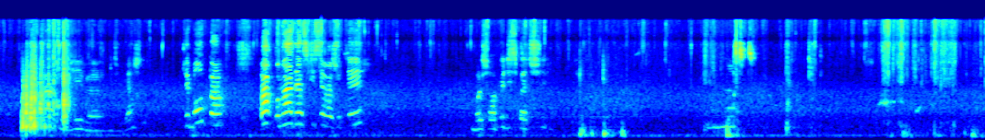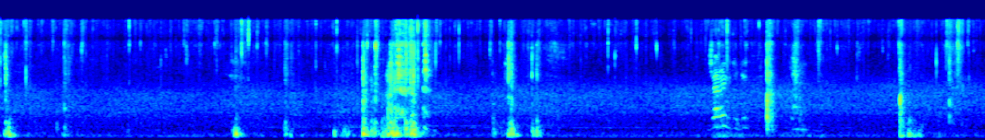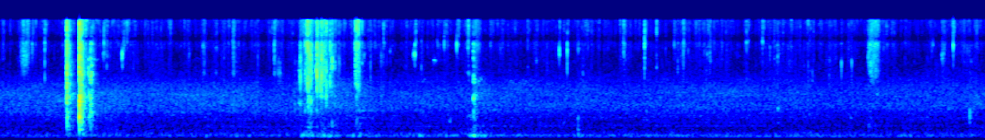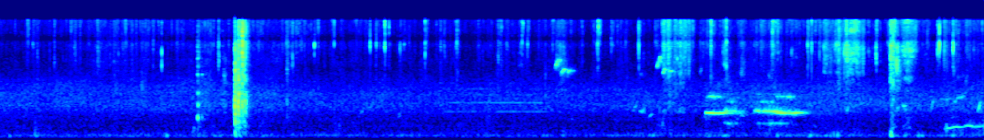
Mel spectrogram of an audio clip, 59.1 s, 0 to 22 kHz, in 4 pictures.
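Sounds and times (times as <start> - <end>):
guinea pigs crunching vegetables: 0.0 - 59.0.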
